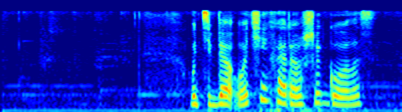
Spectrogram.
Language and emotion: Russian, positive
